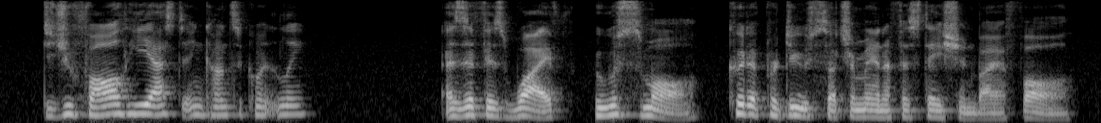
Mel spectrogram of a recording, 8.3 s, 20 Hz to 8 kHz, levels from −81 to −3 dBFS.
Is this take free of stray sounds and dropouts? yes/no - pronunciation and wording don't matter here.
yes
